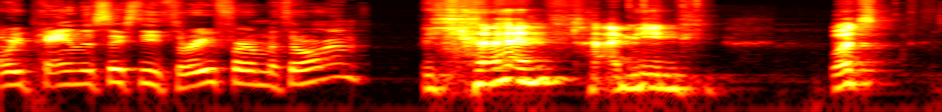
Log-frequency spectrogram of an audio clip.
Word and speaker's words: Mathurin: And I'll pronounce his name correctly, fine. Apparently it's Mathurin. I just looked up the pronunciation there. Mathurin. I listened to him enunciate it, and it was Mathurin.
